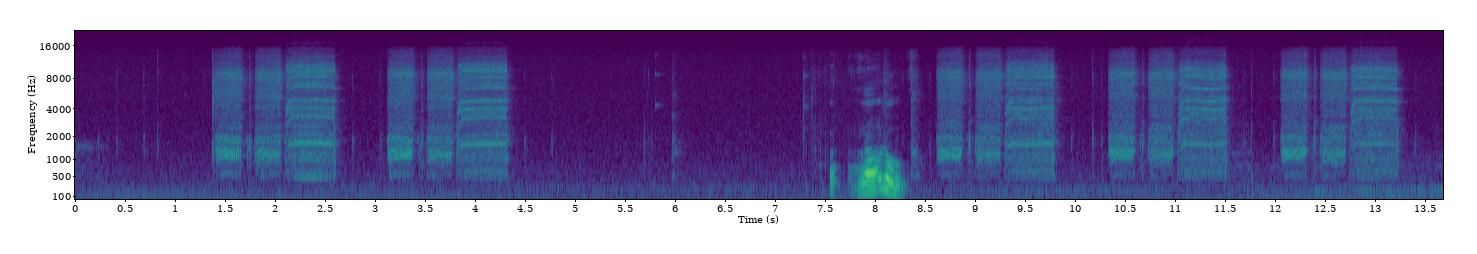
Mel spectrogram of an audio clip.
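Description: A Canon Epoca film camera firing in continuous burst mode, its shutter and film advance whirring in a short mechanical burst midway, while someone talks in Polish before and after.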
